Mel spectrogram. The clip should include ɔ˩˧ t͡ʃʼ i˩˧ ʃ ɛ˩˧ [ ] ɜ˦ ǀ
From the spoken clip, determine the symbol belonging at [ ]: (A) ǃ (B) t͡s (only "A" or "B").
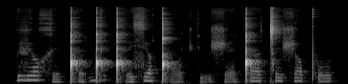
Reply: A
